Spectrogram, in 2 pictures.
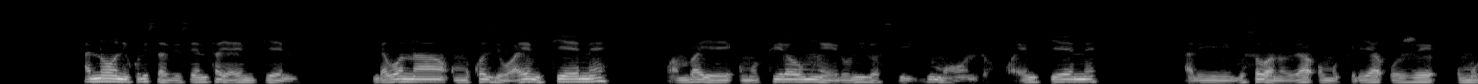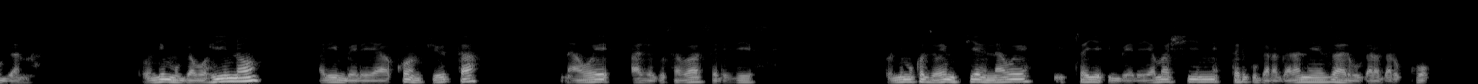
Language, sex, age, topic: Kinyarwanda, male, 18-24, finance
